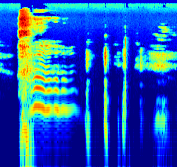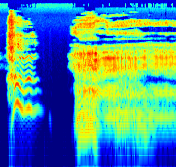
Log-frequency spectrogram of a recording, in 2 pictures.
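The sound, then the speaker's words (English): A person vocally imitates the special lion-like honking sound made by Mr. Limpet: two loud, strained, rising-and-falling honks separated by short clicky grunts, then a longer, rougher growling honk at the end. “Mr. Limpet does this special lion sound that I tried to imitate earlier.”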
